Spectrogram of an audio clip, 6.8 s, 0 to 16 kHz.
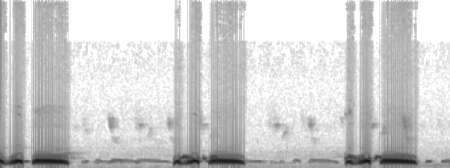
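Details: Spotted dove decoy call meant to pull in wild doves, three phrases spaced about 2.5 seconds apart, each a doubled hoot and a steady purring coo, soft murmurs between.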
